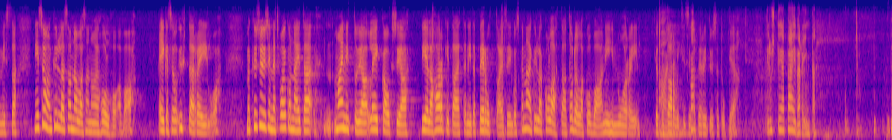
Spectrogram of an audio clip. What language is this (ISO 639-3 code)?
fin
